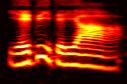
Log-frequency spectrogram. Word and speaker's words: 여디디야: 여디디야, 이게 히브리어 원래 발음으로 하면 예디데야 이런 말인데 여호와의 가장 사랑하는 자 이런 뜻이에요.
